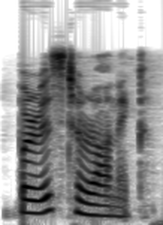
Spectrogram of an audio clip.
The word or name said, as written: peristeronic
